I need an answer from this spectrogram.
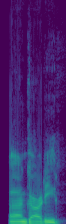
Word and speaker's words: Gardaí: A Garda spokesperson, is it Garda or Gardaí? Gardaí. Okay, but it's spelled Garda.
